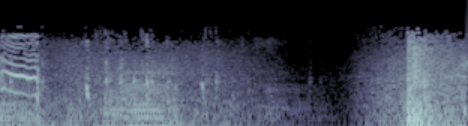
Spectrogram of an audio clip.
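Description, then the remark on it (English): Heavy booms of naval cannon fire: a loud blast at the start, a few scattered thuds and a rumbling lull that fades almost to silence, then another sharp, powerful report near the end. “How can a man so a neat flap with all this jarring bloody gunfire?”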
